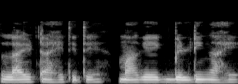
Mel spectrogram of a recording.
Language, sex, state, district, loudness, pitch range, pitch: Marathi, male, Maharashtra, Pune, -16 LUFS, 110-115 Hz, 110 Hz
